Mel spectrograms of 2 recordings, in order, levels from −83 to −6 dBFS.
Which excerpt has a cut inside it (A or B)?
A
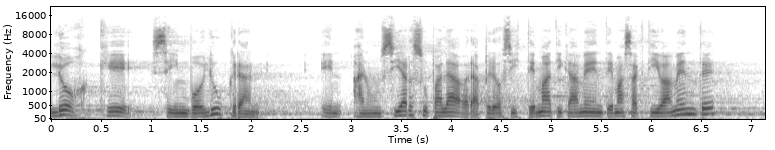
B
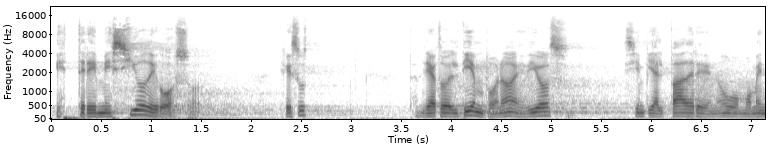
B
